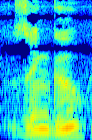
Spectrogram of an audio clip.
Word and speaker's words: Xingu: Pairing today's cigar with, I guess you pronounce this Xingu, X-I-N-G-U.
